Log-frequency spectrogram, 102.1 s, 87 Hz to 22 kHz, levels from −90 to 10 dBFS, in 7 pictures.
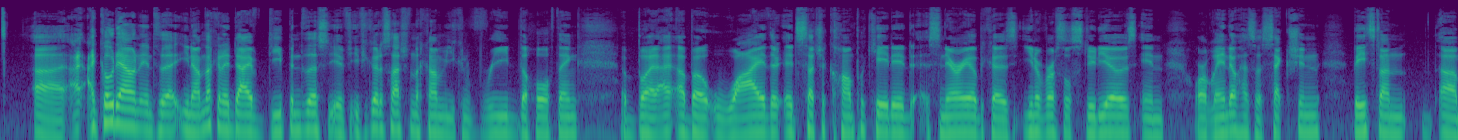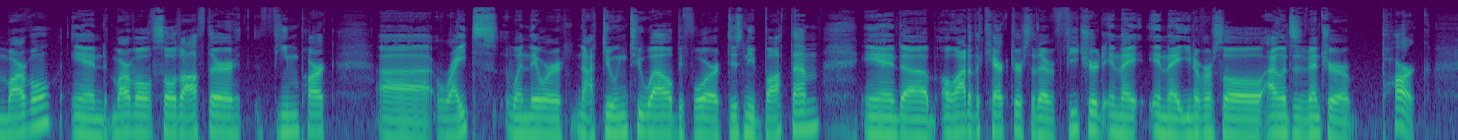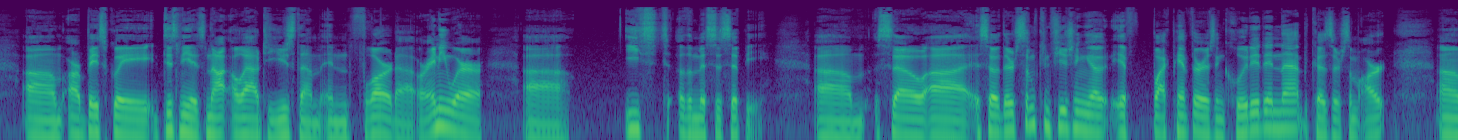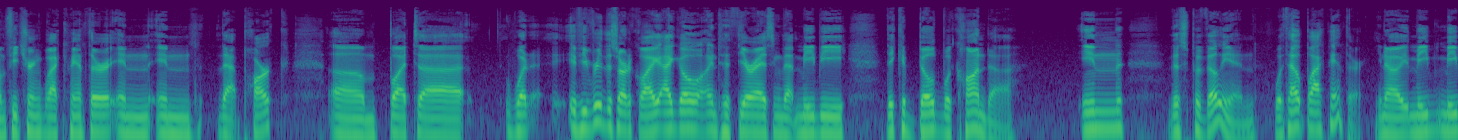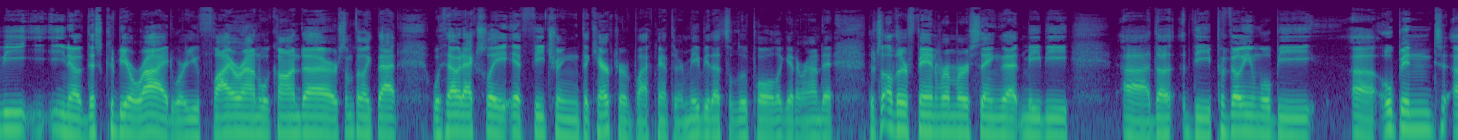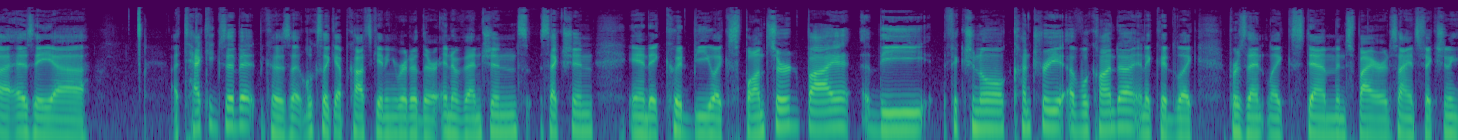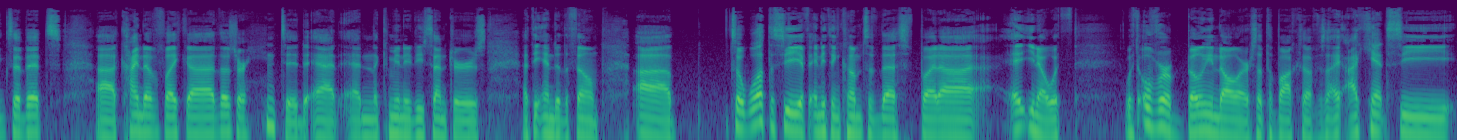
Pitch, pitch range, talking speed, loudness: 110 Hz, 100-120 Hz, 180 wpm, -23 LUFS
